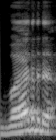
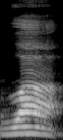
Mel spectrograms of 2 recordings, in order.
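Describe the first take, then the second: First: The word ends with an audible R sound. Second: The word ends without an R sound. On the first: The speaker calls it wrong. "వర్ అనక్కర్లే" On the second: The speaker calls it right. "ఆర్ పలకనక్కర్లేదు"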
